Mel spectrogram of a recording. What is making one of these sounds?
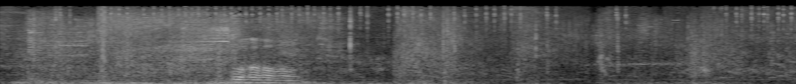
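Game battle effects crackle and boom.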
